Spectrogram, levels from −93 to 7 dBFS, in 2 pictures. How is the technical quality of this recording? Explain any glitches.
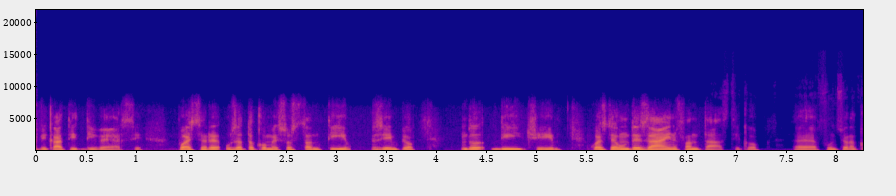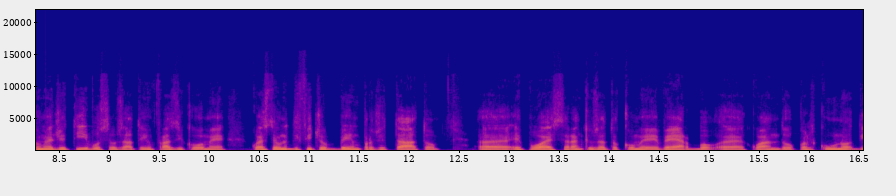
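The recording has several audible glitches: a dull first section, two covered-over dropouts with short rebuilt frames, and two clicks.

From the start until 6.70 s the speech is band-limited, with a slightly different level (about 5 dB) and a faint noise floor about 40 dB down. It then clears with no gap. This fits the input having likely been switched to a poorer device, which differs from a codec change because the tone, level and noise all shift together.

Between 3.13 and 3.38 s and between 3.97 and 4.28 s the sound smears into a fading buzzy continuation, 220 ms and then 280 ms long, but never falls silent. This is a long network dropout, likely, with the receiver extending the last sound because nothing arrived. Unlike packet loss with forward error correction (FEC), the original speech for that stretch is gone.

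At 3.35 s and 4.25 s, right at the end of each dropout, there is a 20 ms frame that sounds rougher and noisier but leaves no gap. These are lost packets rebuilt from error correction, where the decoder played a low-bitrate backup copy carried in the next packet, so the content survives in degraded form.

Single sharp clicks at 0.84 s and 8.36 s, the second just before "aggettivo se usato in", are dropped samples. Likely only a tiny fraction of a millisecond was skipped, making the waveform jump. Nothing audible is missing, which separates them from a dropout.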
